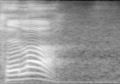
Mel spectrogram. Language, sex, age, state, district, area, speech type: Assamese, male, 45-60, Assam, Charaideo, urban, read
